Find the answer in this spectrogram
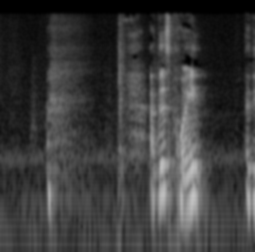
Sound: sighs

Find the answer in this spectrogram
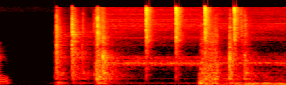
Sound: gas stove clicking; flame igniting

